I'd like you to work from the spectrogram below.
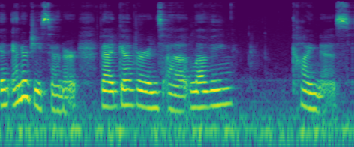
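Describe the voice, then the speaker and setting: Speaking at a very slow pace, a woman with a medium-pitched voice is heard amid audible room echo. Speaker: hyperhidrosis coach. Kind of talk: guided meditation. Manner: soft-spoken.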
